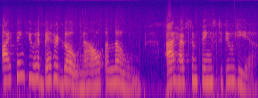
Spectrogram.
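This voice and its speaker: A woman's voice: on the high side, a little slow, dull audio, background noise. An actress playing a weary, confused middle-aged wife and mother in a 1950s television drama, talking in a distracted way. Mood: firm.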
